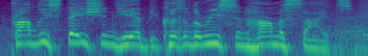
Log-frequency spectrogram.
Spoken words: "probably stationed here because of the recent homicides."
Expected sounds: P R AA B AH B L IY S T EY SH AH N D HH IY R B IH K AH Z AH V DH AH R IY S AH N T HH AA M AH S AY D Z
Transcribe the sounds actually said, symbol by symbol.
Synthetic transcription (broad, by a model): P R AA B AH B L IY S T EY SH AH N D HH IY R B IH K AH Z AH V DH AH R IY S AH N T HH AA M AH S AY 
